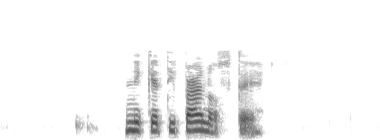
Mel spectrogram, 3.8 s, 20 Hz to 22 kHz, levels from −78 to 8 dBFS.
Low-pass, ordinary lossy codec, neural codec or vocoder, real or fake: 7.2 kHz; MP3, 24 kbps; vocoder, 44.1 kHz, 128 mel bands every 256 samples, BigVGAN v2; fake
